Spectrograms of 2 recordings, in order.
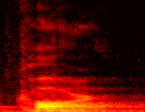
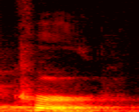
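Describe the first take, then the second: First: The name rhymes with 'far'. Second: The name rhymes with 'fur'. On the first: This is how the family itself said it. "The family pronounced it as Carr" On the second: This is how the spelling suggests it is said. "Looks like you should say Kerr"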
